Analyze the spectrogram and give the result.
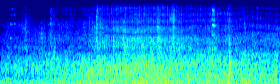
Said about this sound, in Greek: Περνάει και ένα αυτοκίνητο.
